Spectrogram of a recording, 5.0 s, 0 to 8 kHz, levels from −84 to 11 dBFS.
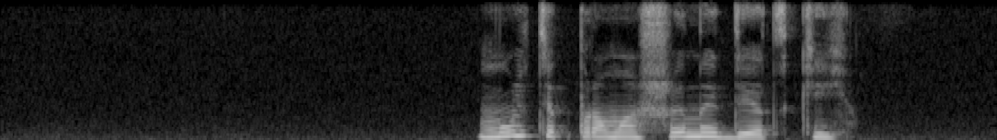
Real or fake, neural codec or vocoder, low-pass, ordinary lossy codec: real; none; none; none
